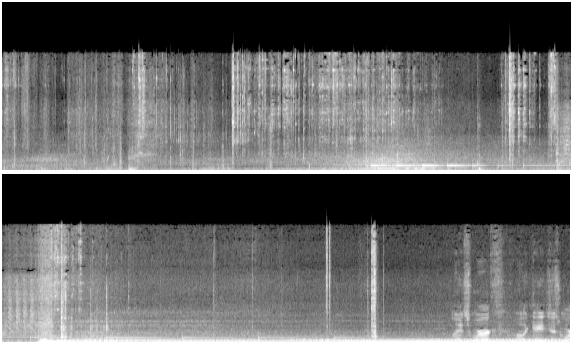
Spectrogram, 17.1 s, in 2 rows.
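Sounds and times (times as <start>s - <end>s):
car engine cranking and idling: 2.0s - 17.0s
ignition key clicks: 11.6s - 14.4s.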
